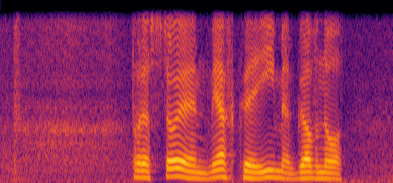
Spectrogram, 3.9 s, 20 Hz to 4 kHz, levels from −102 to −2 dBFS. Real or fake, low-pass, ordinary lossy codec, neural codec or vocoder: fake; 3.6 kHz; none; codec, 16 kHz, 0.5 kbps, X-Codec, HuBERT features, trained on LibriSpeech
